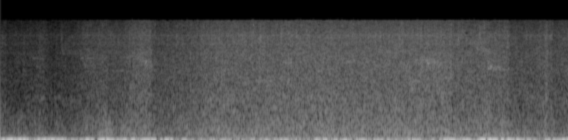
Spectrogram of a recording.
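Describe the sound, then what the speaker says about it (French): Steady spring rain pours down over a forest, a dense, continuous hiss of drops on leaves and ground holding an even level throughout, with no voices. "Le seul ennui est la pluie continuelle du printemps."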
